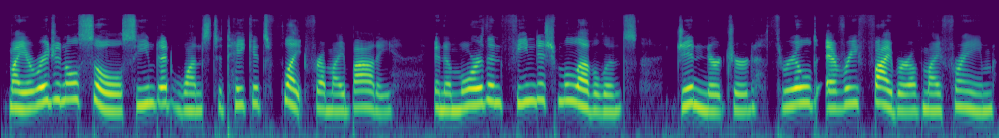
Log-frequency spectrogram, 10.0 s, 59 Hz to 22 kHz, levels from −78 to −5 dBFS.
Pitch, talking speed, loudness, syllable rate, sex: 230 Hz, 160 wpm, -19 LUFS, 4.9 syllables/s, female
